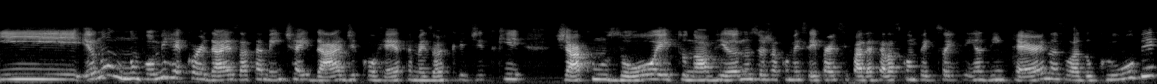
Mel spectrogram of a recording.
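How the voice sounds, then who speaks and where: Here is a woman with an unremarkable speaking voice and a fairly high pitch. She talks at a moderate pace with fairly even intonation. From Brazil, interior of São Paulo state (Santa Bárbara d'Oeste). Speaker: triathlete and nutritionist. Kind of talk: podcast interview.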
